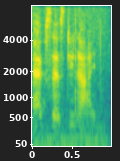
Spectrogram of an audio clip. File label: Computer Access Denied; startrek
